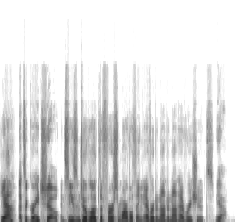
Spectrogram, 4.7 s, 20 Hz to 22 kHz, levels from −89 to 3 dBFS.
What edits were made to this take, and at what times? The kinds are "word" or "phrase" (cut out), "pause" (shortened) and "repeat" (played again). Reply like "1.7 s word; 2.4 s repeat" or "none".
2.0 s word; 3.3 s repeat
